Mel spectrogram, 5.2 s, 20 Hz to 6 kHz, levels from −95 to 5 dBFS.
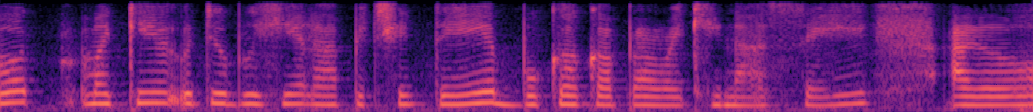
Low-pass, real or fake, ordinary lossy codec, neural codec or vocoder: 5.4 kHz; fake; none; codec, 16 kHz, 1.1 kbps, Voila-Tokenizer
